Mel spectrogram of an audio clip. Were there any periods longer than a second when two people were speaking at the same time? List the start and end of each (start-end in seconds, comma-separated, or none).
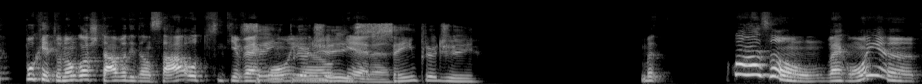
2.4-4.0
